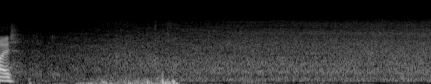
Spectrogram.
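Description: Steady wind noise, with low gusts buffeting the microphone for the first couple of seconds before it settles to an even rush.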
